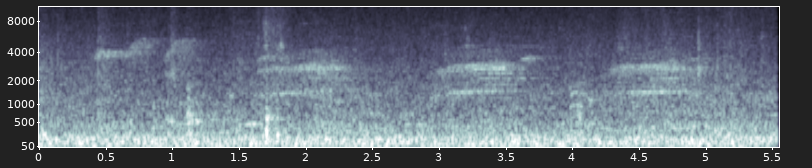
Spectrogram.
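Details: Zoo gibbons in their enclosure, excitedly running around after a keeper comes inside, give short, clear, tonal calls repeated about every second and a half over a low rumble.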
